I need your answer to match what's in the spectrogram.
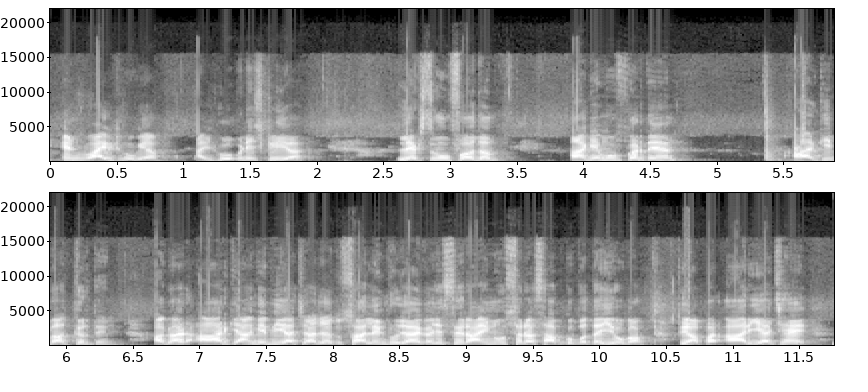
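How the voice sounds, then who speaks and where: A man teaching English pronunciation in a Hindi-English video lesson, asking and answering his own questions. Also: sits high. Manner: lively, asks and answers his own questions, voices imagined students.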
